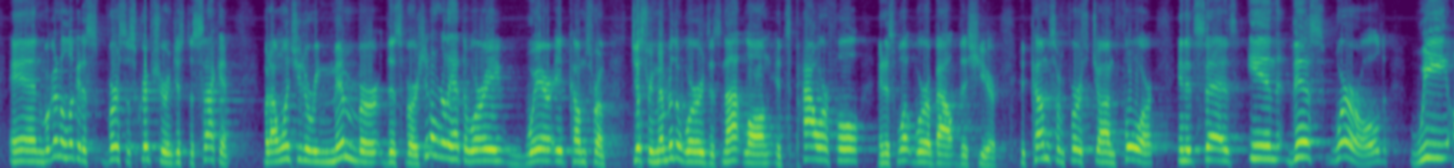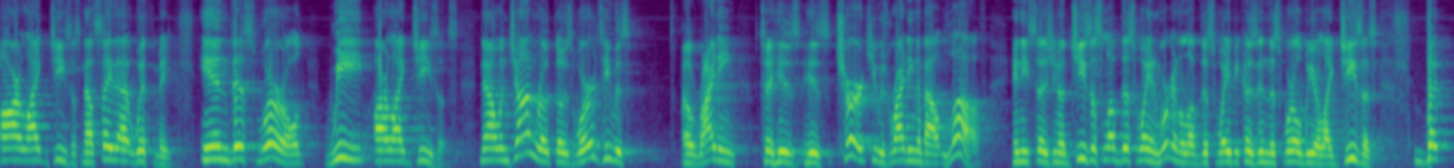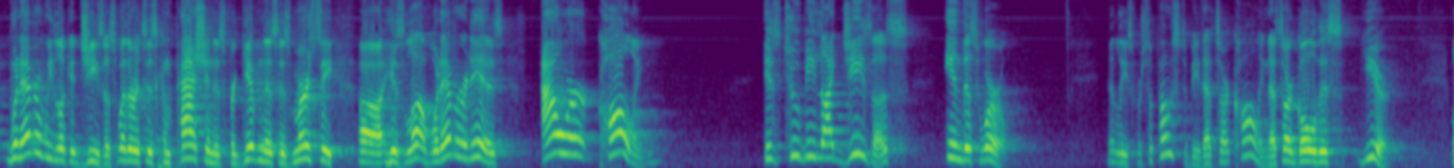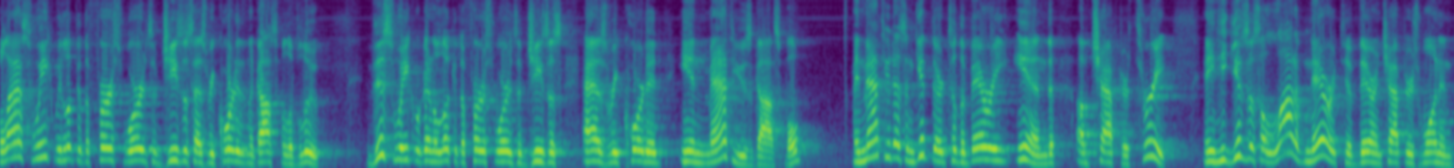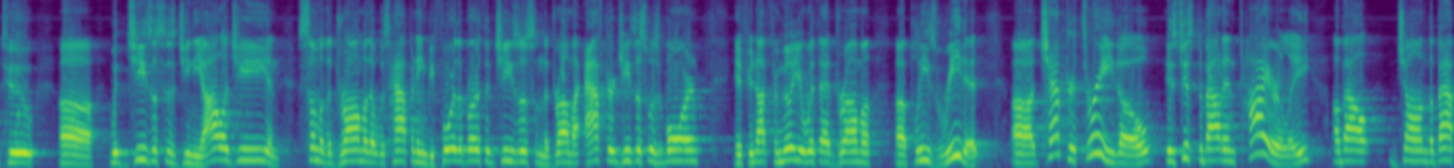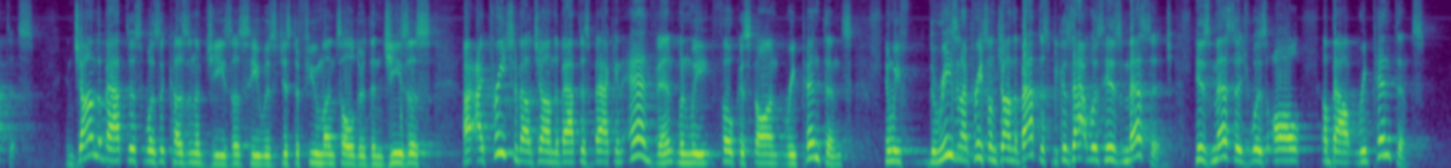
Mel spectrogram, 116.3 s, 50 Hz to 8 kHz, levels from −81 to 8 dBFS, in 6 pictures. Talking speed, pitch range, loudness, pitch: 170 wpm, 170-215 Hz, -10 LUFS, 185 Hz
